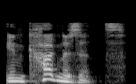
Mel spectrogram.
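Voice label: "incognizance", British English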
